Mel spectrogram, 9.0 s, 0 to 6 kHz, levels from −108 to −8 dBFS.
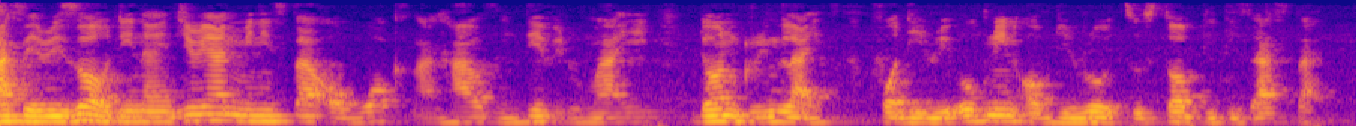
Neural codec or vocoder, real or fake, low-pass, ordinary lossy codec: none; real; 5.4 kHz; MP3, 48 kbps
